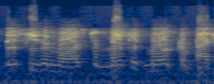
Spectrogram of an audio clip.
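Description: Speech only: a man talking continuously, his voice narrow and phone-like.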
